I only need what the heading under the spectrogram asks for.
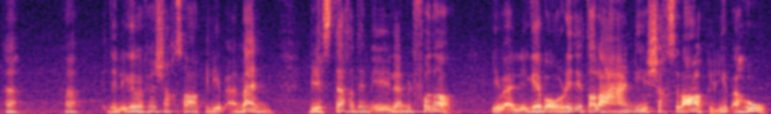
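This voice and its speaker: A man with an Egyptian Arabic accent teaching English grammar in a recorded online lesson, brisk and encouraging, answering students who are not there. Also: on the high side, a little hiss or hum.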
